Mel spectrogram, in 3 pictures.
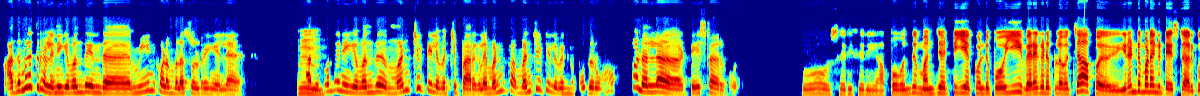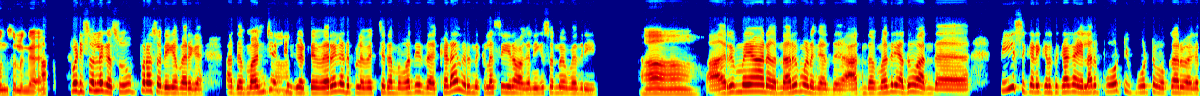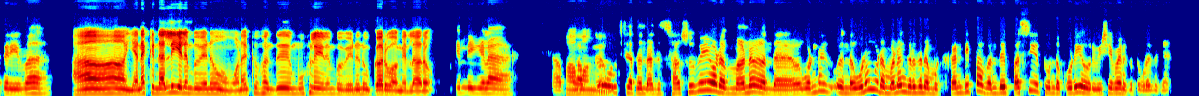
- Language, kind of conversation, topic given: Tamil, podcast, உணவு சுடும் போது வரும் வாசனைக்கு தொடர்பான ஒரு நினைவை நீங்கள் பகிர முடியுமா?
- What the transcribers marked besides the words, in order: surprised: "ஓ! சரி, சரி"; laughing while speaking: "அப்ப இரண்டு மடங்கு டேஸ்ட்டா இருக்குன்னு சொல்லுங்க"; laughing while speaking: "அப்பிடி சொல்லுங்க. சூப்பரா சொன்னீங்க பாருங்க … நீங்க சொன்ன மாதிரி"; laughing while speaking: "அருமையான ஒரு நறுமணங்க அது. அந்த … போட்டு உட்காருவாங்க தெரியுமா?"; laughing while speaking: "எனக்கு நல்லி எலும்பு வேணும். உனக்கு வந்து மூளை எலும்பு வேணுனு உட்காருவாங்க எல்லாரும்"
